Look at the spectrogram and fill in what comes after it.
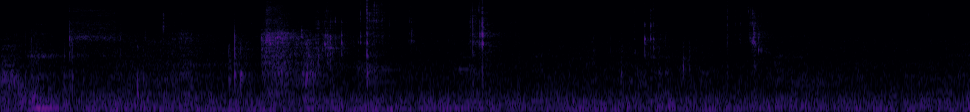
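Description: Faint chewing of snow crab meat, with a scattering of soft, wet mouth clicks.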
